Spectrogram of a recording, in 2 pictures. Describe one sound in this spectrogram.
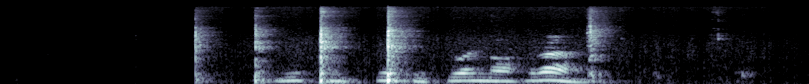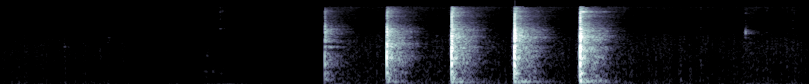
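A blade chops sharply into wood in short bursts.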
